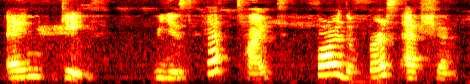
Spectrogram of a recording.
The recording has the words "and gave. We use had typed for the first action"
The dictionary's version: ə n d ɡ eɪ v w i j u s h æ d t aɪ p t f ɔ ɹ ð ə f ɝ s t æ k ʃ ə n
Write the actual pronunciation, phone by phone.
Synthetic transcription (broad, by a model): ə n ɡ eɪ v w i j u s h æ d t aɪ t f ɔ ɹ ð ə f ɝ s t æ k ʃ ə n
